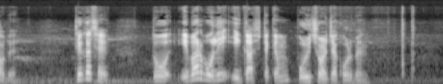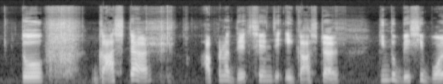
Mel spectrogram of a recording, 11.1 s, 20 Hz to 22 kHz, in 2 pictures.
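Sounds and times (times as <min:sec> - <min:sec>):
man talking: 0:05.6 - 0:11.0.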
